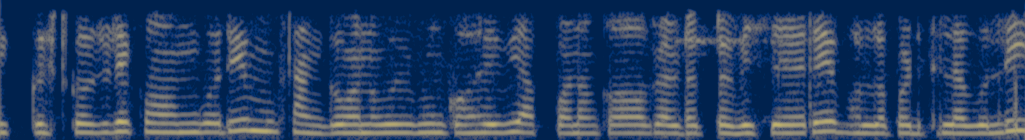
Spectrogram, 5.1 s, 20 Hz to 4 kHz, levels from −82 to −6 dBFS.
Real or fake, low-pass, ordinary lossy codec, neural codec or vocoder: real; 3.6 kHz; none; none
